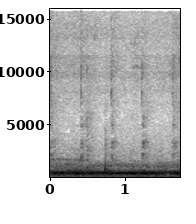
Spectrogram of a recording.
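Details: MW POWER MW-SC6B charger set to 24V recondition mode on a 12V battery, read on a 0–600 mA milliammeter; faint ticking about twice a second over quiet buzz with each charge pulse, questioned as unhealthy charging.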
